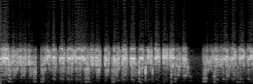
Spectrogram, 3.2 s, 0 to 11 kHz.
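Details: White stork at the nest, 28 July 2013, recorded from a live stream: an unbroken, buzzy stream of quick harsh pulses, broken by two short silences before resuming just as loudly.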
